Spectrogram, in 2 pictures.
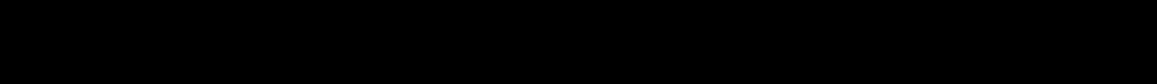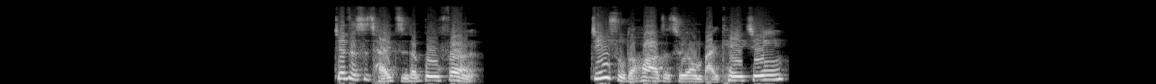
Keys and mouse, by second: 3.4 middle click, 4.6 KP_7, 5.4 Tab, 6.9 middle click, 8.1 Tab, 8.5 click, 9.3 ctrl+r, 11.1 KP_7, 12.0 click, 12.2 Tab, 12.7 shift+middle drag, 13.8 click, 14.9 click, 15.2 right click, 18.5-19.8 drag, 21.8 click.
